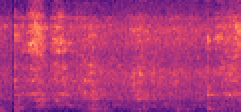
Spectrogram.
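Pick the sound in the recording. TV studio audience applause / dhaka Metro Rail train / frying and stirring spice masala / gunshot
frying and stirring spice masala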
